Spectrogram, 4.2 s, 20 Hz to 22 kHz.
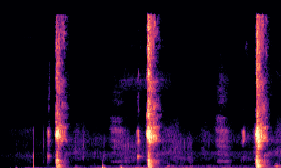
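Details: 3-month-old baby sneezing: three short, sharp, breathy bursts about 1.5 seconds apart with soft breathing between; normal infant sneezes.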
